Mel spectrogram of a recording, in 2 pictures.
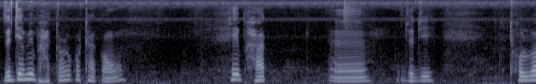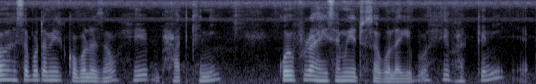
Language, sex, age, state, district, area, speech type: Assamese, male, 45-60, Assam, Morigaon, rural, spontaneous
